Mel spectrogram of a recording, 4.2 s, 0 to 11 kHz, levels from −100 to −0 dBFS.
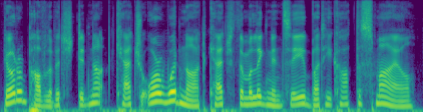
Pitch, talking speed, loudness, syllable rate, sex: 160 Hz, 225 wpm, -20 LUFS, 5.5 syllables/s, male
